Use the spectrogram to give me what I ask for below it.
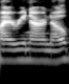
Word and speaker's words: Irina Arnaut: my name on Instagram but I spell it a little funny it's uh it's my name Irene Arno but it's spelled is it phonetically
